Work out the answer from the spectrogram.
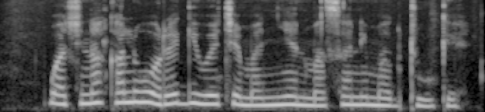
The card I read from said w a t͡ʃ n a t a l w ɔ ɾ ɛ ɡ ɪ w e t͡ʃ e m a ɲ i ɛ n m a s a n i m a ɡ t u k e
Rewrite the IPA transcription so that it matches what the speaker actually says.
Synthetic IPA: w a t͡ʃ n a k a l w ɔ ɾ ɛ ɡ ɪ w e t͡ʃ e m a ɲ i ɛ n m a s a n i m a ɡ t u k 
